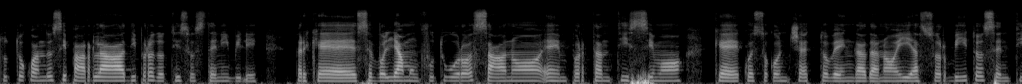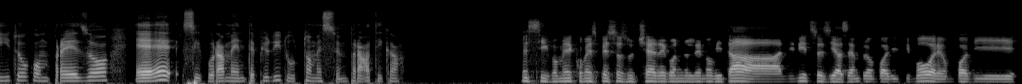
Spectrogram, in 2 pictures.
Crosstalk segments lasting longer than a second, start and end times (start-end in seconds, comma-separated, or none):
none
